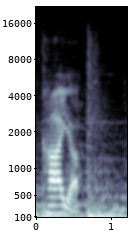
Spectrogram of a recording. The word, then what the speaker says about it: Kaja: oh yes right it's it spells out Kaja but it's pronounced as Kaya and then everyone just refuse to call it Kaaya so we just call it Kaja yeah I still have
